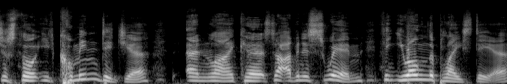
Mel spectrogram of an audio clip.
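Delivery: furious, high, angry scolding. Retelling a swimming instructor telling them off: imitating someone scolding like mad. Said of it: "he's scolding us like mad".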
